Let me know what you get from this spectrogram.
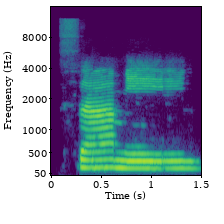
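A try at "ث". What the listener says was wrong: ये सा नहीं है। जबान की नोक को बाहर निकाल के पढ़ेंगे, ऊपर के दांतों में लगा के।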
